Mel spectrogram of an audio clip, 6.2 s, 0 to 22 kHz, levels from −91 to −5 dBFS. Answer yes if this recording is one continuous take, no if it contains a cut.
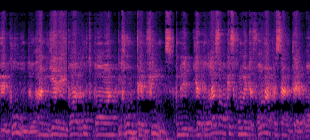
no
